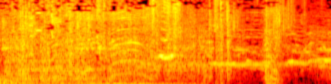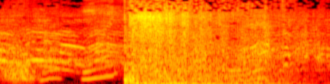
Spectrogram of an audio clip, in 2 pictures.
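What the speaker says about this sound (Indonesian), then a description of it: "Ada meriam buluh." A bamboo cannon in the Upin & Ipin cartoon goes off in loud booming blasts and pops amid busy animated sound effects, with voices mixed in.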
